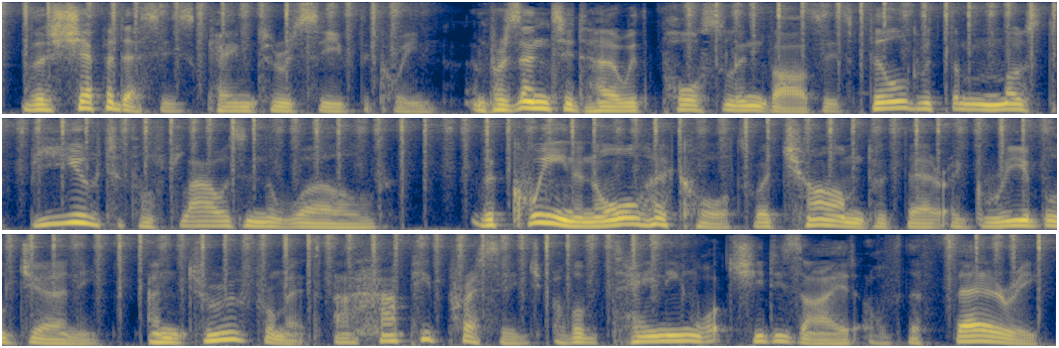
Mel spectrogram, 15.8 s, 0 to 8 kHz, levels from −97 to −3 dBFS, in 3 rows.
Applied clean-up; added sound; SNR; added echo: none; Rattle (instrument); 11 dB; none.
